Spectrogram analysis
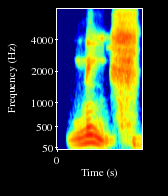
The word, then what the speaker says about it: niche: And it is pronounced niche.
